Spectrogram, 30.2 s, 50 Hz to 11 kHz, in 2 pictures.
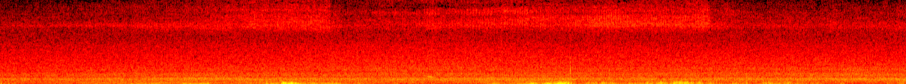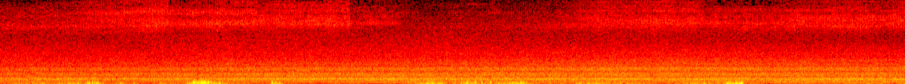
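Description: EP2D electric multiple unit approaching from a distance: a steady running noise that grows slowly louder. Irregular low gusts of wind buffet the microphone and are the loudest moments.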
